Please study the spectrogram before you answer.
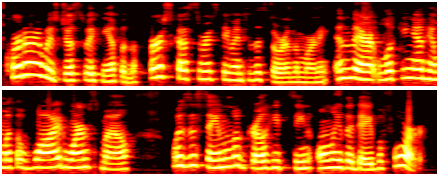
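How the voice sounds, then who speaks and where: Animated woman reading a children's story, highish voice. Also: fast talker, highs cut off. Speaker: teacher and storyteller. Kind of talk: expressive read-aloud of a children's picture book.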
